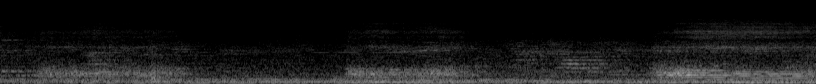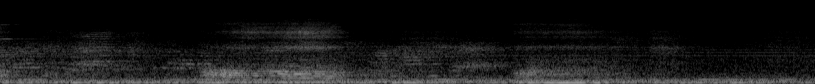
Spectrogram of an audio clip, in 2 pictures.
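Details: Man asleep on a toilet in a store: loud, rough snoring in a slow rhythm, about four snores over sixteen seconds, with low room hum; snoring.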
